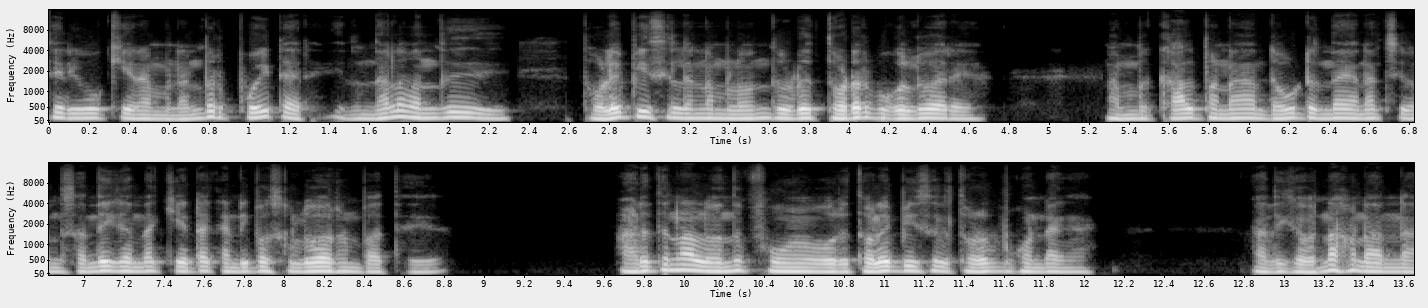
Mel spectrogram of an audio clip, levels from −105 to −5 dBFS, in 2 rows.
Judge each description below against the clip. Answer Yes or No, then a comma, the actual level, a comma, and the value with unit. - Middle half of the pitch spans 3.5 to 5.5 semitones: No, narrow, 2.4 semitones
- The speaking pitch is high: No, medium, 140 Hz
